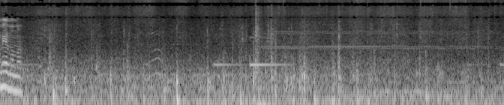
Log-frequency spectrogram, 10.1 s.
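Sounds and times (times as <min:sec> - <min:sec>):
train rumble: 0:00.0 - 0:10.0.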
